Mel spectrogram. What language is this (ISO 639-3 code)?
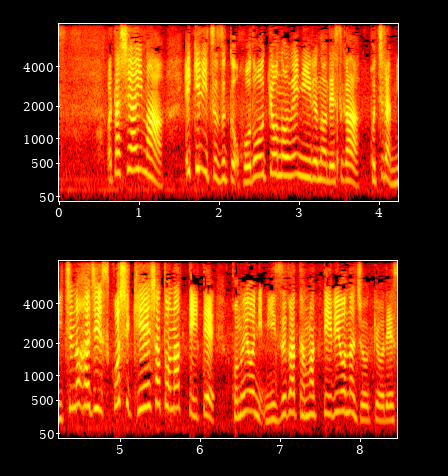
jpn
